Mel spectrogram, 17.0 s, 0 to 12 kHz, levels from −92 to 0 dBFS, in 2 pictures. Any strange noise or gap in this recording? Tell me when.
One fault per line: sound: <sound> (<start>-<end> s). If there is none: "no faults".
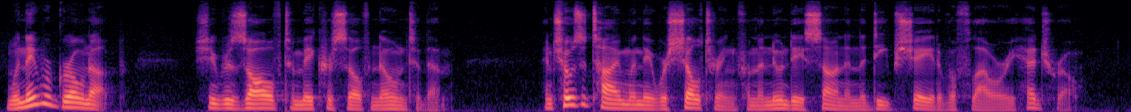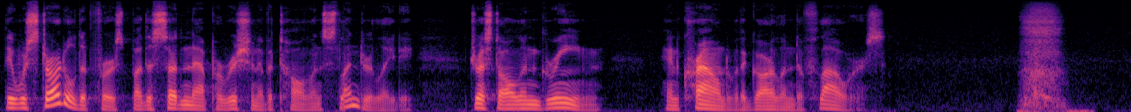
sound: breath (16.1-16.7 s)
